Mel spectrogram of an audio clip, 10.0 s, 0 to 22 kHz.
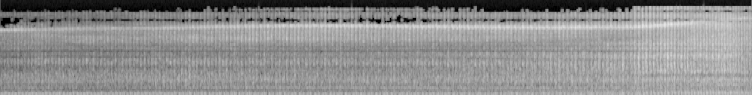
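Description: English Electric Class 20 diesel locomotive hauling a train past, its deep engine drone with a thin high whistle on top, growing steadily louder as it approaches and loudest near the end.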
